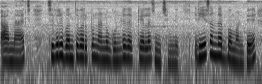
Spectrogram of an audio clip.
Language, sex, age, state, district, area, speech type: Telugu, female, 18-30, Telangana, Sangareddy, rural, spontaneous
